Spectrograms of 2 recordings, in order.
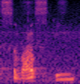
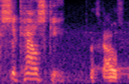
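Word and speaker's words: Sekowsky: Mike Savowski. Mike Sikowski.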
